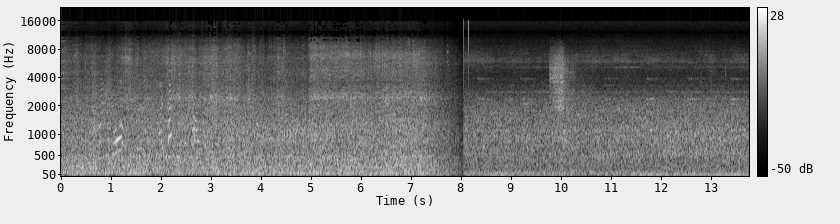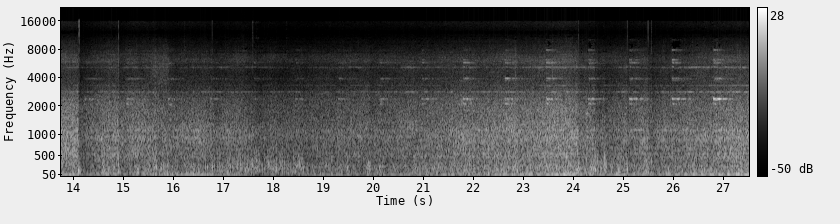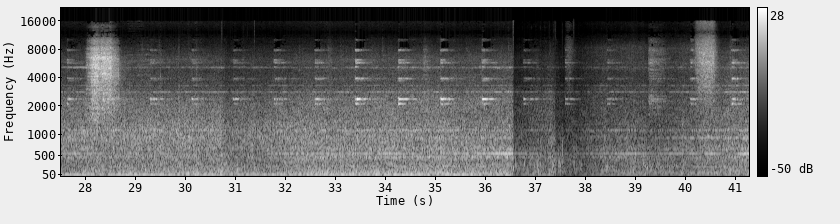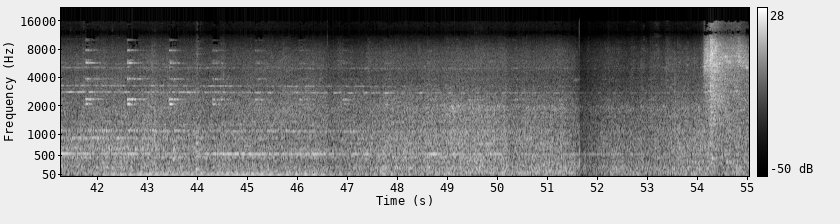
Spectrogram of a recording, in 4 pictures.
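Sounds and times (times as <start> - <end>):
freight train rumble and rattle: 0.0 - 55.0.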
